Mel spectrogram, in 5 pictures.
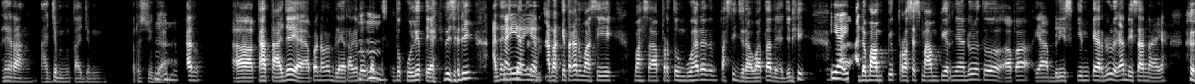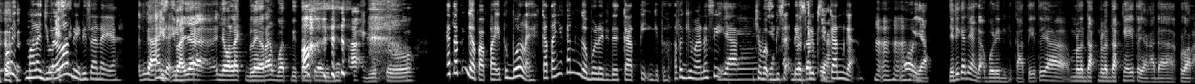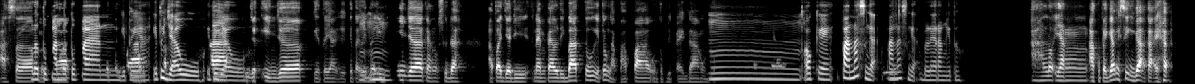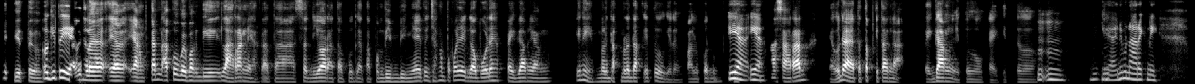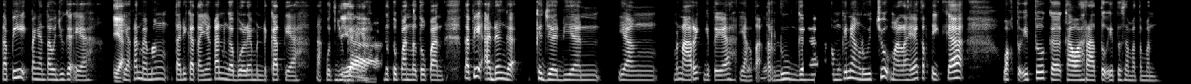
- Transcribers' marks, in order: laughing while speaking: "gitu. Jadi"; laughing while speaking: "jadi"; in English: "skincare"; "Oh" said as "od"; chuckle; laugh; drawn out: "Mmm"; laughing while speaking: "ya"
- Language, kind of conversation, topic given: Indonesian, podcast, Ceritakan pengalaman paling berkesanmu saat berada di alam?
